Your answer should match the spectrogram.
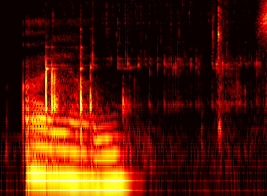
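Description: A woman's voice holds one short, drawn-out syllable, followed by a few faint small clicks.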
